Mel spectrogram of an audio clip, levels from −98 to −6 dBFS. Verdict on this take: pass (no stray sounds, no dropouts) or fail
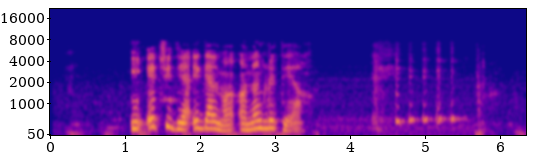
fail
